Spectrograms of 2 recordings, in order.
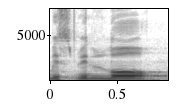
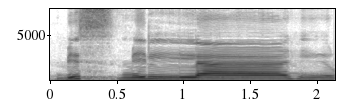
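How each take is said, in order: First: The L sound is heavy and full. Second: The L sound is thin and light. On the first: The speaker calls it wrong. "लाम को मोटा नहीं करना" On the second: The speaker calls it right. "हम बारीक पढ़ेंगे"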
